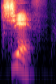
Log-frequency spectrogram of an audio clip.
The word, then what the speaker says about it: GIF: care how you want to pronounce it it's pronounced jiff like the wash it like the cleaner before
